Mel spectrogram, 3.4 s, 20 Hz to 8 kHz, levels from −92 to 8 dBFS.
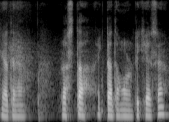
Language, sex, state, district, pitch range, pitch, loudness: Nagamese, male, Nagaland, Kohima, 115-125 Hz, 120 Hz, -23 LUFS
